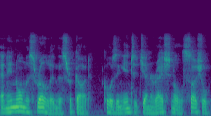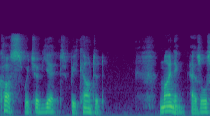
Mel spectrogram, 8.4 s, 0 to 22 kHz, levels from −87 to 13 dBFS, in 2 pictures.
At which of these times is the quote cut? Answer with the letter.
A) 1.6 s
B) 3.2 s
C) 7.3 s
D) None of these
D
